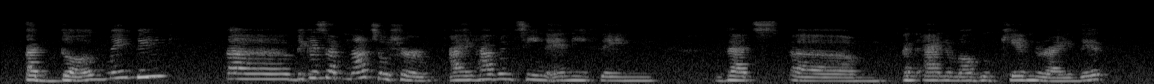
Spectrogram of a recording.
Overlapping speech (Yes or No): No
